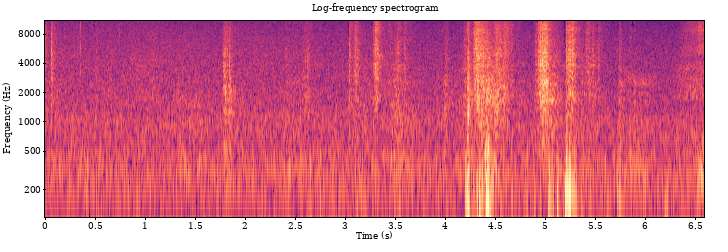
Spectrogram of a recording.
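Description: A child landing on a trampoline mat: two dull thumps of the mat and frame about four and five seconds in, after a few faint ticks.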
